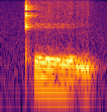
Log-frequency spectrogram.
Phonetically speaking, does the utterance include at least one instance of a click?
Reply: no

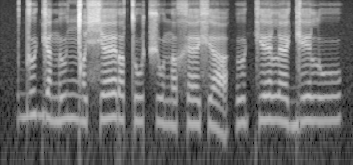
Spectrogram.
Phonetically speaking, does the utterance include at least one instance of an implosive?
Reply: no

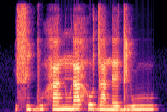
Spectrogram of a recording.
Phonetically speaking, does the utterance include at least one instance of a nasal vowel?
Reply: yes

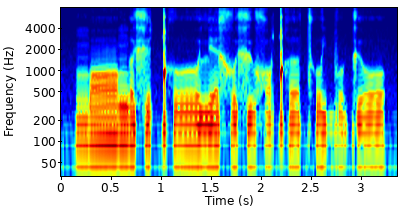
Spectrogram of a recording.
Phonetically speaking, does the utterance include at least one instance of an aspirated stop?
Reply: yes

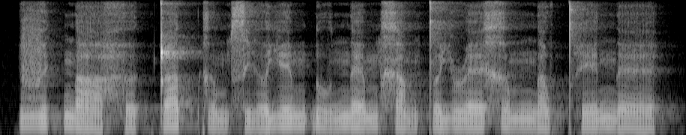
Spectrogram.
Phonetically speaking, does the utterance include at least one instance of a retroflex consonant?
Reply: yes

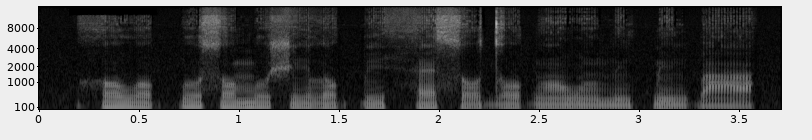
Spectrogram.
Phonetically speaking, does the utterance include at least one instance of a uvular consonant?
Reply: no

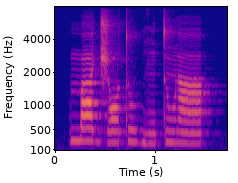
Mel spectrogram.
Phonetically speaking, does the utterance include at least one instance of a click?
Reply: no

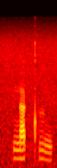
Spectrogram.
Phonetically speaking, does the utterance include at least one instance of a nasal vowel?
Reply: no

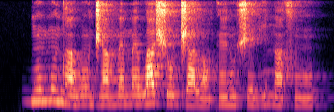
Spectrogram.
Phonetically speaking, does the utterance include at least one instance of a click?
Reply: no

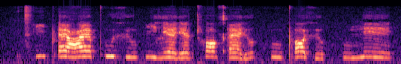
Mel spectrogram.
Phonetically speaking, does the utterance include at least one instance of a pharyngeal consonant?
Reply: yes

